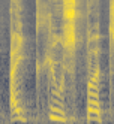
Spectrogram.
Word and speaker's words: IQ Spot: IQ Spot, on va le prononcer à l'anglaise.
